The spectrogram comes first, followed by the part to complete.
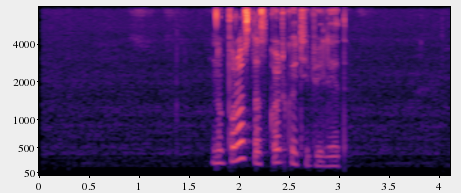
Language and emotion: Russian, neutral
